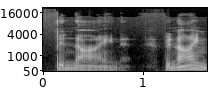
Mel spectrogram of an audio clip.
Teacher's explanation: the GN is at the end so the g is silent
